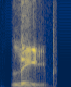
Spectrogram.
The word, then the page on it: leap: British English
